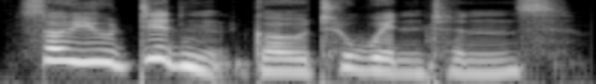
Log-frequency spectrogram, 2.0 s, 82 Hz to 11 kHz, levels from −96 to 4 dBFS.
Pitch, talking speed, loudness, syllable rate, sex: 220 Hz, 180 wpm, -18 LUFS, 3.8 syllables/s, female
